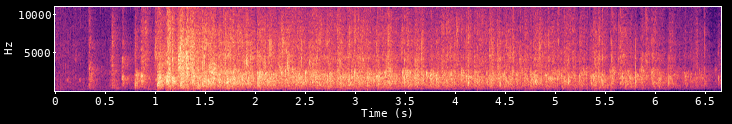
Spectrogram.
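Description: Audience applauding: a few scattered claps, then full applause that starts about a second in and slowly tapers off near the end.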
